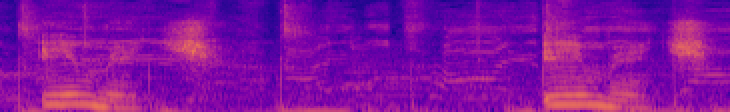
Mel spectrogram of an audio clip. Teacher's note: J. Jadi konsonan ini tergolong dalam palato alveolar, afrikatif, serta voice sound.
